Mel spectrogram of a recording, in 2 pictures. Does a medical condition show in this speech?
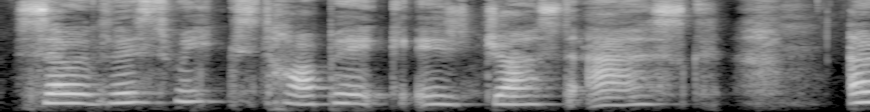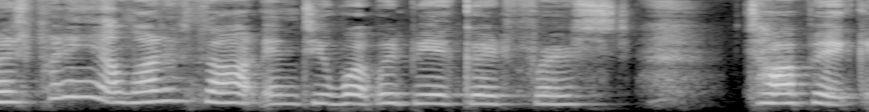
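Yes: cerebral palsy; quadriplegia, all four limbs; eats, chews and swallows normally.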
